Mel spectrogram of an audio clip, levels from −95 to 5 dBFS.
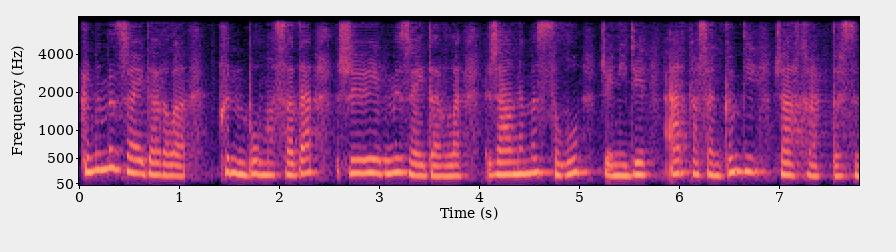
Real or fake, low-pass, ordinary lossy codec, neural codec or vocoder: fake; 7.2 kHz; none; codec, 16 kHz, 1.1 kbps, Voila-Tokenizer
